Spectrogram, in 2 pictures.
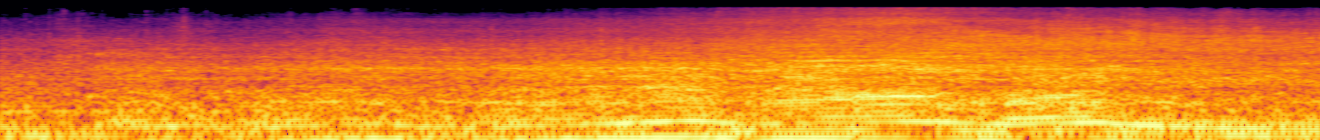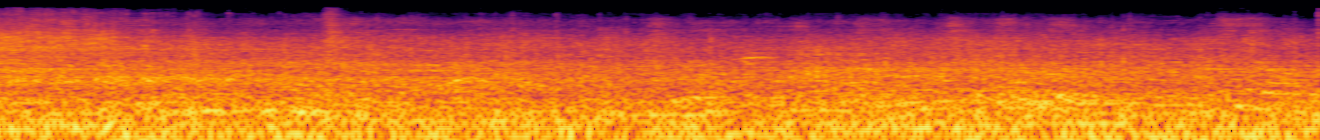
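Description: A motor vehicle passing on a wet street: its engine and tyre hiss swell to a peak about four to five seconds in, then fade back into the steady street noise.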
